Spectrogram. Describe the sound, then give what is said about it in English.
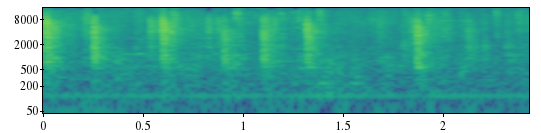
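Pen strokes scratch the word "Hebrews" onto paper, a series of short, crisp, scratchy bursts at an uneven rhythm over a steady low hum. “On my 1, I'm going to write down Hebrews.”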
